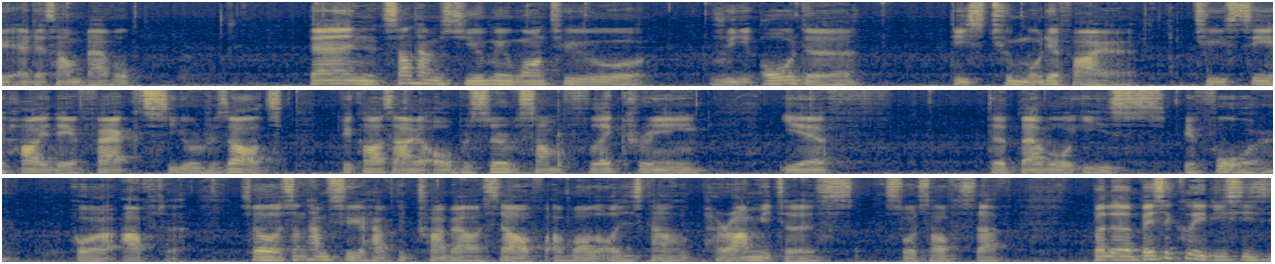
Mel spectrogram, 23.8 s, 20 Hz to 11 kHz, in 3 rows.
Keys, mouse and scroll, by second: 0.2 click, 0.9 m, 1.9-2.8 drag, 3.6 click, 4.4-4.9 drag, 5.5-6.3 drag, 7.6-9.8 ctrl+middle drag, 9.8-11.6 drag, 11.6-13.8 middle drag, 13.8-15.2 drag, 16.7-17.1 drag, 19.4-22.4 middle drag.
